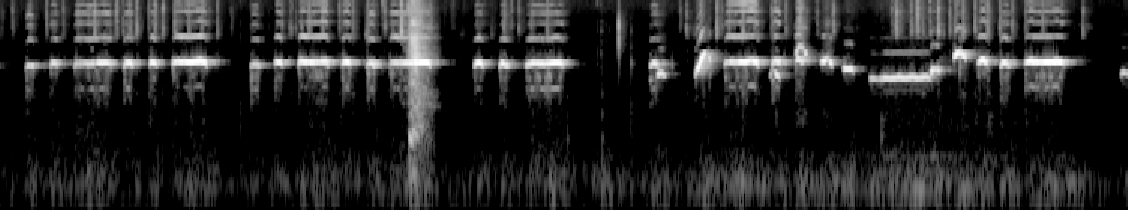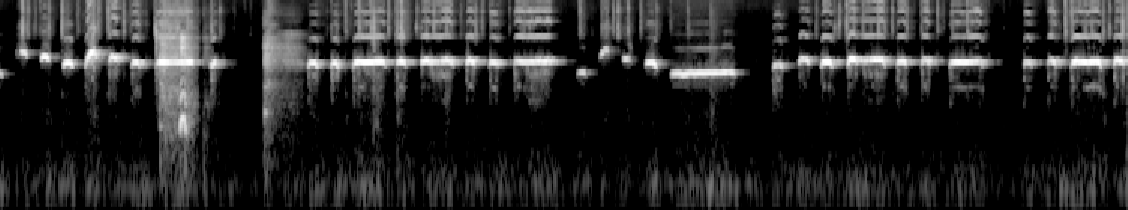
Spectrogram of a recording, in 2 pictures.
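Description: Cockatiel whistling: a long string of short, clear notes, most at the same pitch, some sliding up and down and a few pitched lower. Two sharp knocks cut in, about a fifth of the way in and again past the middle.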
